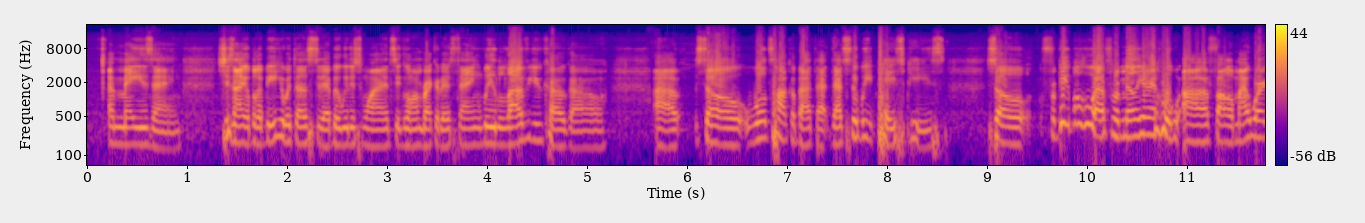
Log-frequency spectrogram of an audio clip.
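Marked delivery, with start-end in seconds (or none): none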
